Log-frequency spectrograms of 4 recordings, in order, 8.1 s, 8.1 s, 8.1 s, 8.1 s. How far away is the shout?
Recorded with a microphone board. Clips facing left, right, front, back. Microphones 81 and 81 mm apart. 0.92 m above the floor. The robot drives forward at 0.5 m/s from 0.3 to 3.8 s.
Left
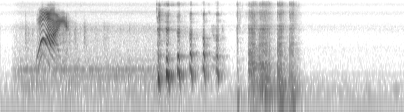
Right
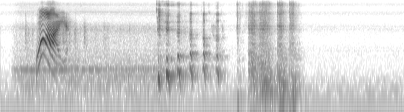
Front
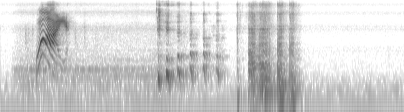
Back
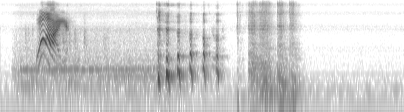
About 0.7 m.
